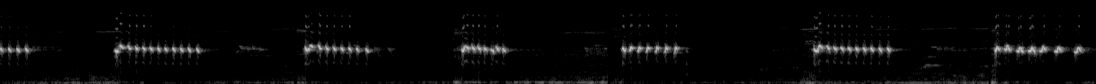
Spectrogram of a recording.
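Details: A yellow-vented bulbul's bubbly song used as a lure for other bulbuls, heard as six clipped, trilling phrases of fast repeated notes, each under a second, at fairly regular intervals with faint low rumble between.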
